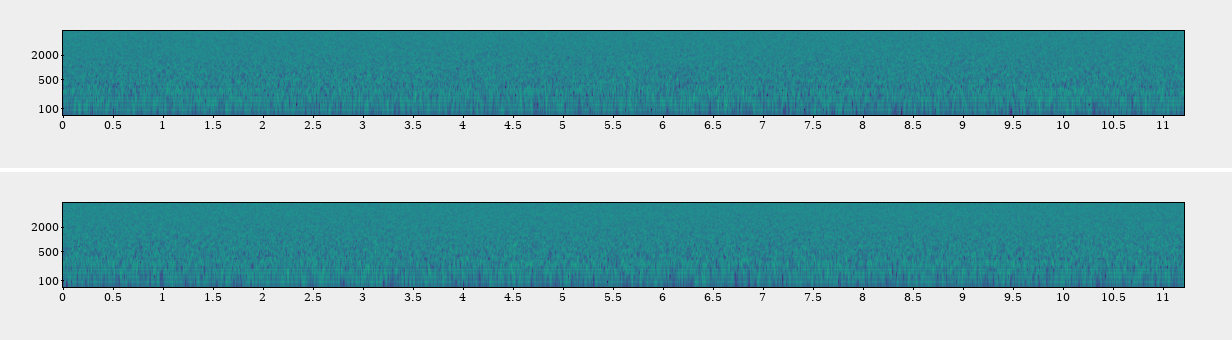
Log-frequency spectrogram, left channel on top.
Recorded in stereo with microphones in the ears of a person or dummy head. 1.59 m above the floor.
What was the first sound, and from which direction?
Only background noise.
